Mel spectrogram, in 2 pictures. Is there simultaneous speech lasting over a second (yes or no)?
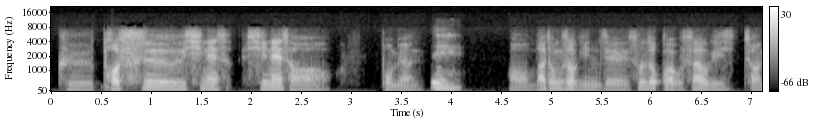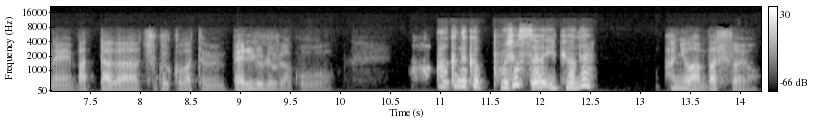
no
